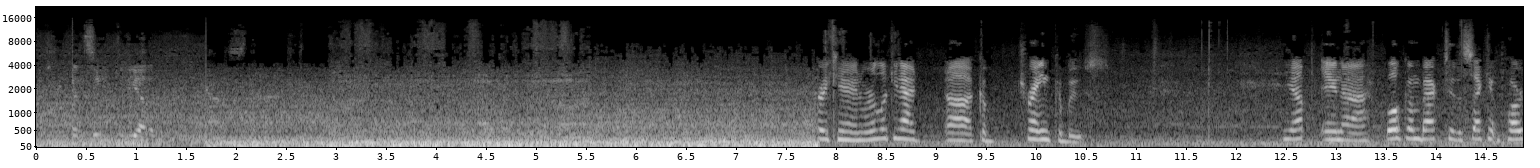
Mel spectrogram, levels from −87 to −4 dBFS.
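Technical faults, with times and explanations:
7.81 s and 13.36–13.39 s, damaged data in a compressed stream: two short blips where part of the stream was wrong, so the decoder misread those frames, lost sync and had to hunt for the next frame header, which comes out as a brief glitch.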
